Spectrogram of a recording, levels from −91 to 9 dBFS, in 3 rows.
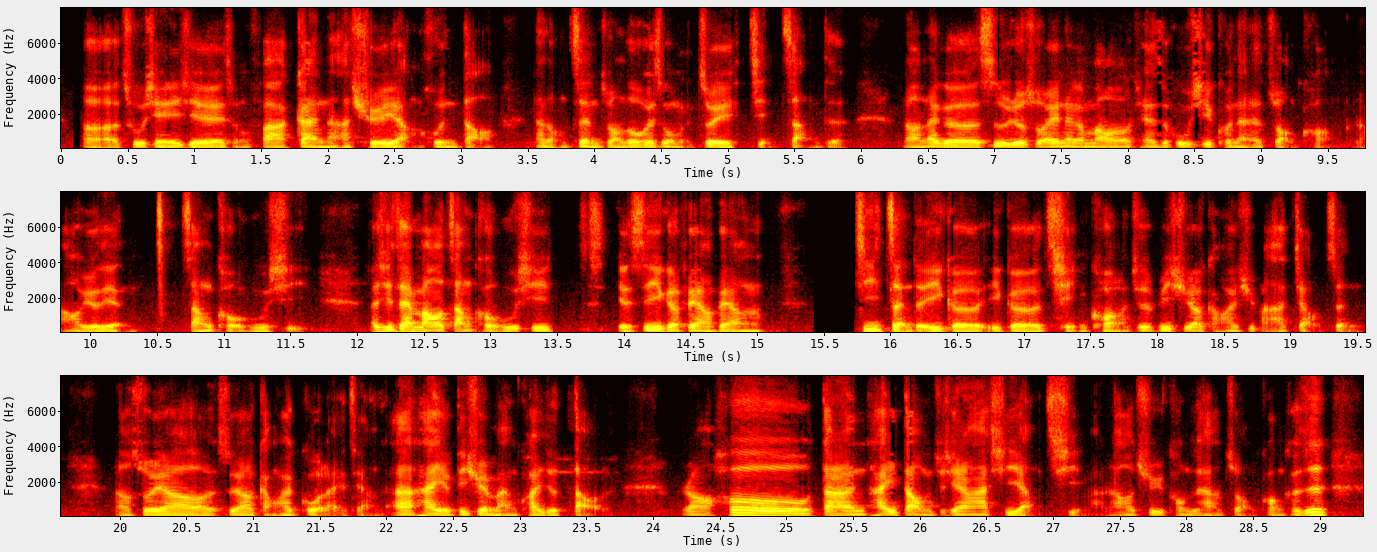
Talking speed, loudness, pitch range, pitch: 300 characters per minute, -19 LUFS, 85-95 Hz, 90 Hz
